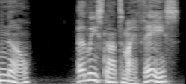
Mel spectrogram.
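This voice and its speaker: A man voicing a sharp-tongued, smug young woman student, talking in a dry, sarcastic, teasing way. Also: a little high, lively intonation, slow pace, dry recording, voice pushed up. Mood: deadpan. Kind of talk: audiobook character voice.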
